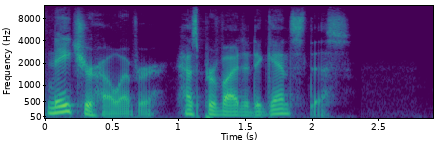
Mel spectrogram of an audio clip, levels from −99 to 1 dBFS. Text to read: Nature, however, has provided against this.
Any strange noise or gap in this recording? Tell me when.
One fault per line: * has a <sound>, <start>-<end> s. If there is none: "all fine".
all fine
